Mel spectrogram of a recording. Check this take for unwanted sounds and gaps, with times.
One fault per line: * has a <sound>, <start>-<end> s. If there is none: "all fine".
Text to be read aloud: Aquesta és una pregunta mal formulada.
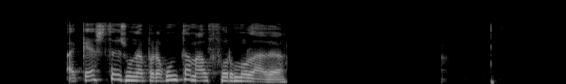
all fine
